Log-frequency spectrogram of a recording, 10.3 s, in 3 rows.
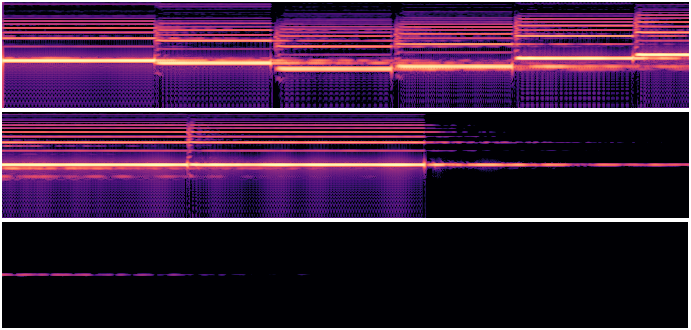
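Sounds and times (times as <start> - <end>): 
flutes: 0.0 - 6.0.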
